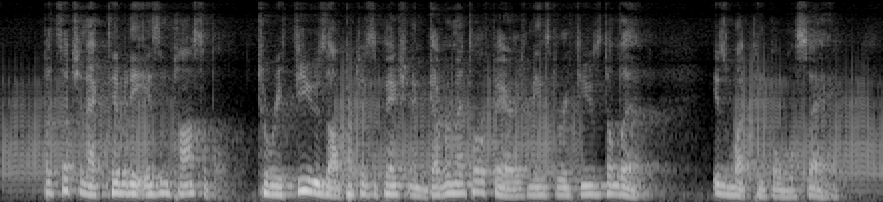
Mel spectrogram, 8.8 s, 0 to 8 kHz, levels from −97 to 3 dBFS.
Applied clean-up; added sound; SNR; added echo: none; Brass instrument; 15 dB; reverberation time 0.9 s.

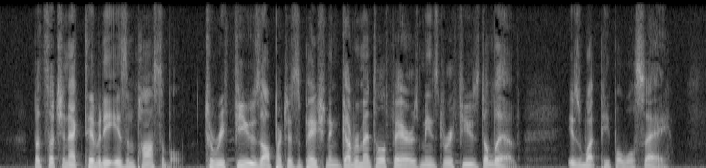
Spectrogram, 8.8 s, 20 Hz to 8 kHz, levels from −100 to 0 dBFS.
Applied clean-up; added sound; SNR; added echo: none; none; none; none.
